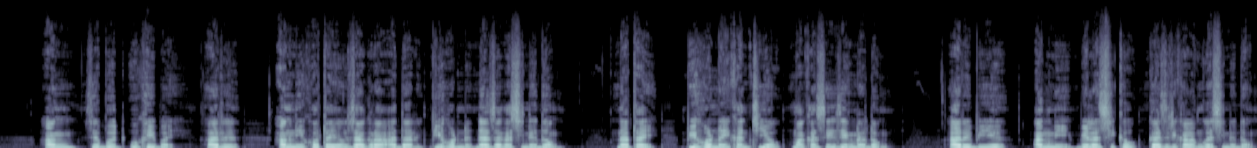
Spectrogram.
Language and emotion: Bodo, sad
